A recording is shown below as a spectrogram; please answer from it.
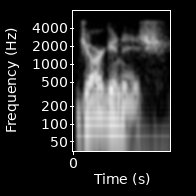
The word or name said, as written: jargonish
